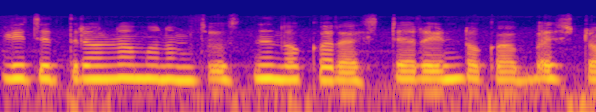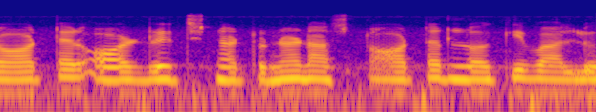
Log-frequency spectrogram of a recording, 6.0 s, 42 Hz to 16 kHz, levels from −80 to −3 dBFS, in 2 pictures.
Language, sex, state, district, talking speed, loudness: Telugu, female, Andhra Pradesh, Sri Satya Sai, 170 wpm, -16 LUFS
